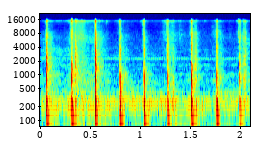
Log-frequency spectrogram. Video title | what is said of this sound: #53 Is John Faster than FIVE Hungry Goats - Jalapeno Cheddar Bread | it sounds hollow because of the moisture with the jalapenos on this loaf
